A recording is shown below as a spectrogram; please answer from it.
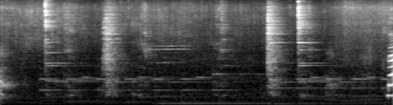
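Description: Green beans for a Kerala mezhukkupuratti stir-fry sizzle steadily in a pan, with a few sharp scraping stirs of the spatula cutting through the frying hiss at irregular intervals.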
